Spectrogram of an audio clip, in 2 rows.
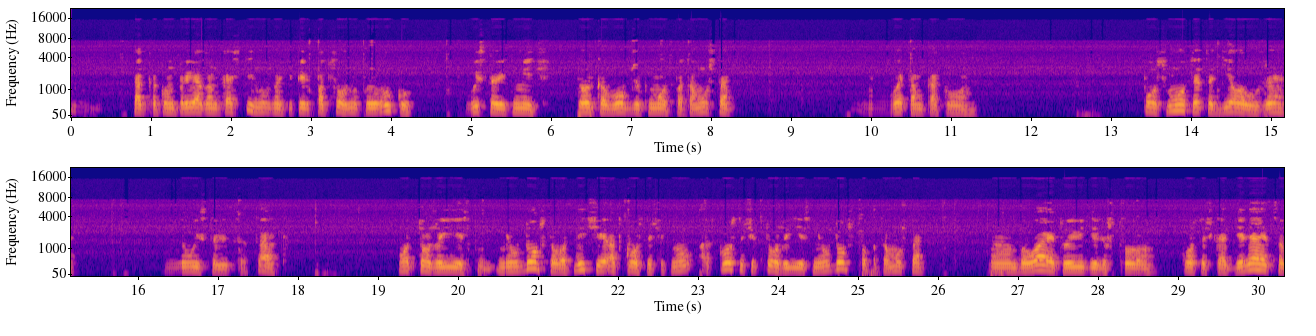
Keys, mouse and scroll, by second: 0.2 middle click, 2.9 click, 4.5 click, 6.3 g, 7.4 click, 7.7-8.7 middle drag, 9.7-10.5 middle drag, 12.5 r, 14.3 click, 15.7 click, 16.3 middle click, 18.2 g, 20.3-22.1 middle drag, 23.1-23.7 middle drag, 24.9 r, 26.1 click, 26.7 g, 28.2 click, 28.4-30.3 middle drag.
